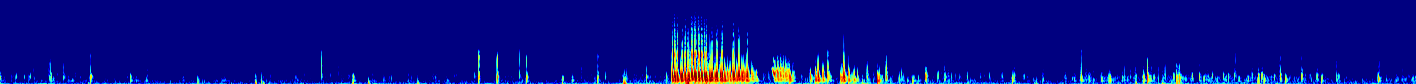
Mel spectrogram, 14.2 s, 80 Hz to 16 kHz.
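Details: Borborygmi: low background gurgling with one loud bubbling rumble burst midway and a few short gurgles, late after eating a home-cooked meal the person thinks was undercooked, late February 2023.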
